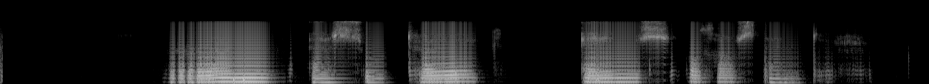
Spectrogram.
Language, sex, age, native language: Icelandic, female, 30-39, English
